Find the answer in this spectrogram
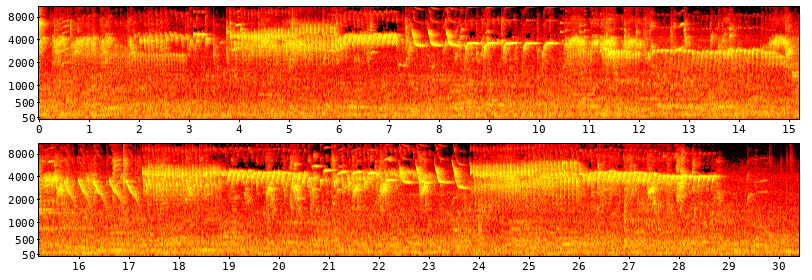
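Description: A small songbird sings loudly and almost without a break. Its long phrases are made of fast trills and quick runs of repeated chirps, with a few short pauses, and the song breaks off suddenly shortly before the end.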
